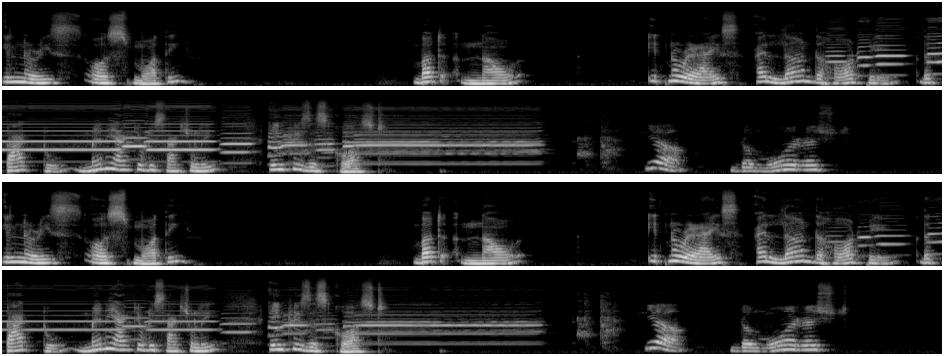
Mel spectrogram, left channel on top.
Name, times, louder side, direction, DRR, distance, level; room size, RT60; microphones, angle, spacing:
voice 1, 0.0-1.9 4.1-5.2 6.5-13.2, right 1 dB, 15° right, 0.4 m, -20 dB
Harmonica, 8.2-14.8, left 6 dB, 65° left, 1.0 m, -25 dB
voice 2, 15.1-15.5 15.8-16.2 16.7-17.8, right 2 dB, 75° right, 0.8 m, -24 dB
4.1 x 3.6 x 2.6 m
head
